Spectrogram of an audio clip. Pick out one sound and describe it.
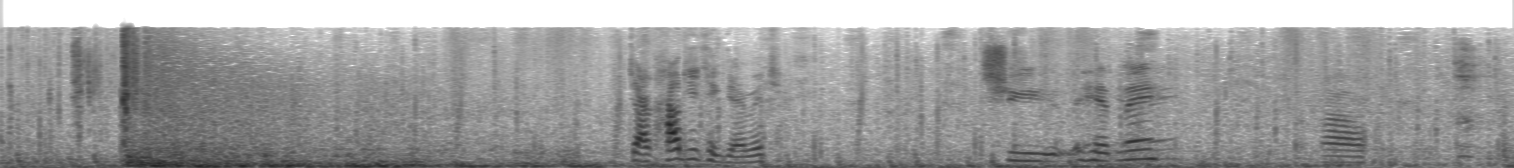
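Footsteps run quickly over grass and dry leaves.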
